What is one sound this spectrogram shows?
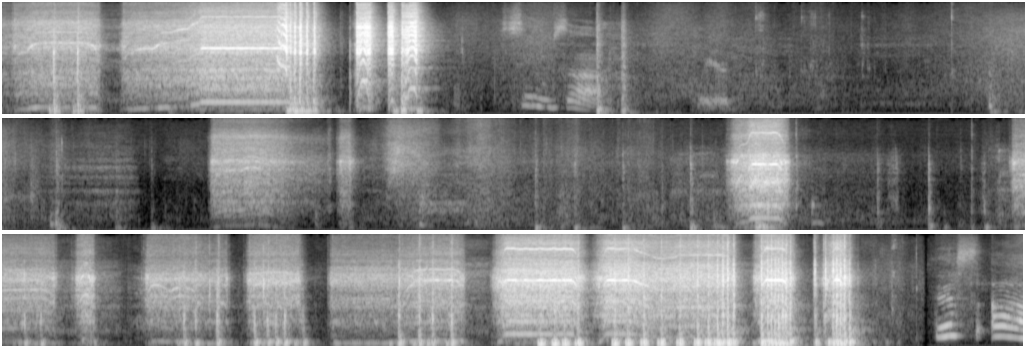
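A power drill whirs in short bursts close by.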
